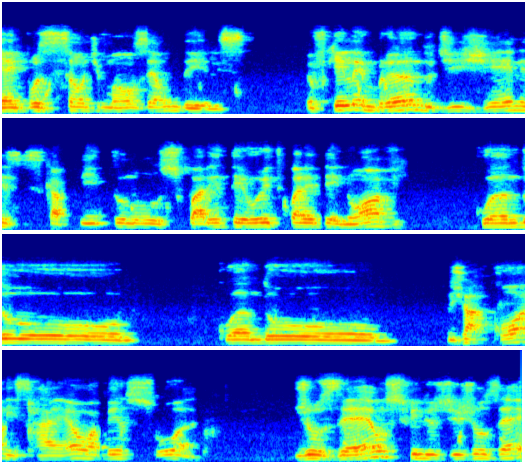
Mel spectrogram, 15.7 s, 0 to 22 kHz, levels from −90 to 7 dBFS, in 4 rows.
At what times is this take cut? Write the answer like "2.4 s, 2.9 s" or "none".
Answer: 11.8 s

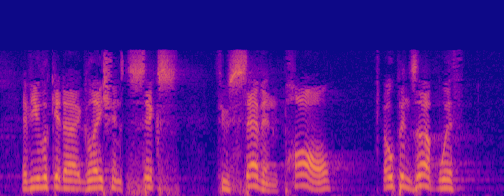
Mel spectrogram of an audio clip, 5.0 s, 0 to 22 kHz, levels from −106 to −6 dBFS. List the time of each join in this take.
1.2 s

